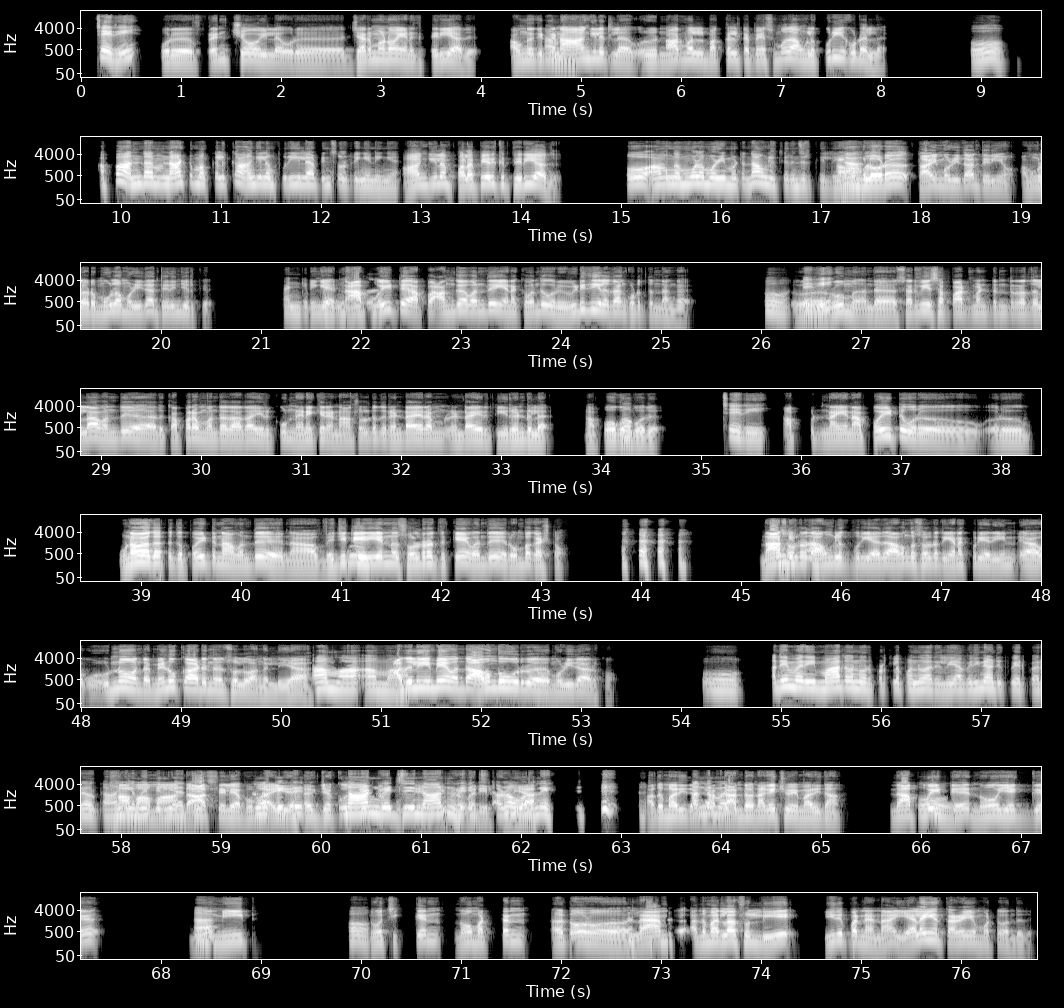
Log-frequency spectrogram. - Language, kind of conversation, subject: Tamil, podcast, உன் மூல மொழி உன் அடையாளத்துக்கு எத்தளவு முக்கியம்?
- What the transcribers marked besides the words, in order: other background noise; laugh; put-on voice: "ஐ ஜக்குசே கக்குசே"; laugh; laugh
